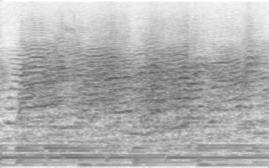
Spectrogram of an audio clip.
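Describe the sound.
A nasal, buzzy quacking, probably imitated by a voice or instrument rather than a real duck, repeats in about three pulses over a steady, humming musical backing.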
